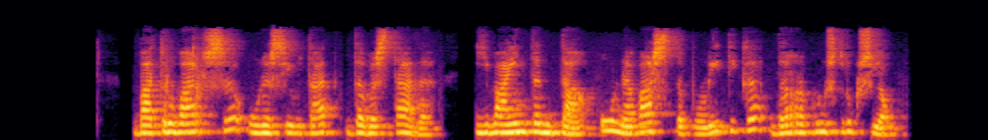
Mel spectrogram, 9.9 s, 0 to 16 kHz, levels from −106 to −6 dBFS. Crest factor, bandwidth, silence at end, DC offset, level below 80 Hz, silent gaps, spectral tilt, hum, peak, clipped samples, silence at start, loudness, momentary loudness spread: 16 dB; 7.6 kHz; 0.9 s; under 0.1%; -58 dBFS; 4.58-4.73 s; -6 dB/octave; none; -2 dBFS; under 0.1%; 1.35 s; -18 LUFS; 7 LU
